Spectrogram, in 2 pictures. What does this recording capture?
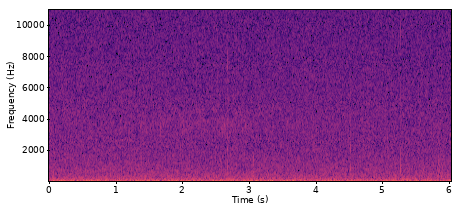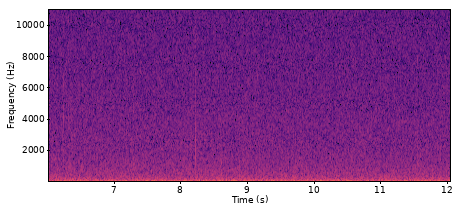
Ovenbird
